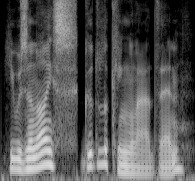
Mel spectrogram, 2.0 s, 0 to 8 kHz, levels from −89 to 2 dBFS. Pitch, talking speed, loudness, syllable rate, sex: 120 Hz, 245 wpm, -18 LUFS, 5.0 syllables/s, male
